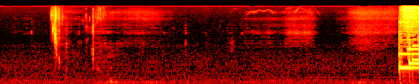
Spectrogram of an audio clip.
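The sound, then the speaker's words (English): Quiet chewing of a soft shell taco, the second taco being eaten, with a couple of brief sharp mouth clicks early on and soft mushy mastication after, cut off by a sudden loud burst of noise. “Taco number two, soft shell taco, done.”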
